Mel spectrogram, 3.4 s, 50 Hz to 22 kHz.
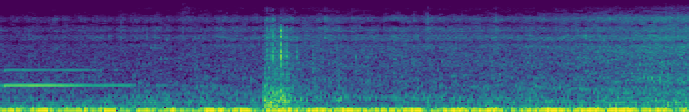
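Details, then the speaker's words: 2nd Gen Dodge 5.9 V8 truck, nearly new battery, air conditioning switched on while running: voltage at 10.5 V and quickly draining; rough, labouring idle with an uneven low beat as the load comes on; engine bogging from a failing alternator. "we're at 10.5 volts and quickly draining i don't know if you can hear but it's running like absolute garbage"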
